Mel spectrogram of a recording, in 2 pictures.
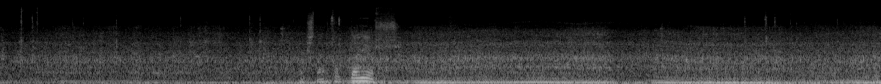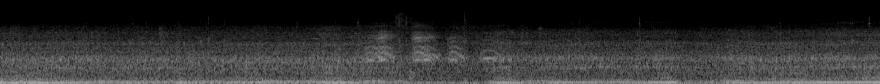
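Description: A tractor engine hums low and steady.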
